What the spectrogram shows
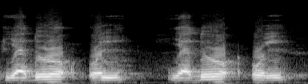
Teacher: یا پر زبر یا، دو کو عین ملائیں گے دو، یدع، پھر او کو یہاں لام ملائیں گے عل، یدعل۔ دھیان سے عین کو صحیح بولیں، یہاں پر یدعل نہیں بولیں گے آپ، آواز کو آپ بیچ والے حلق میں لے جائیں گے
